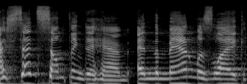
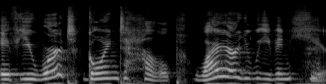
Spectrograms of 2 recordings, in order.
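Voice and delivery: ordinary talk

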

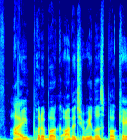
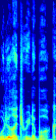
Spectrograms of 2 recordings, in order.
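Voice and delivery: distorted villain voice, quieter; 9 dB quieter than usual. Speaker jokes about announcing the next book choice in a Jigsaw voice. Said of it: "I should do the next choosing with a Jigsaw voice modifier".

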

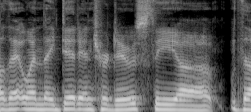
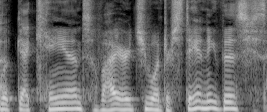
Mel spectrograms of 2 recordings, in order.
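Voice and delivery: ordinary talk

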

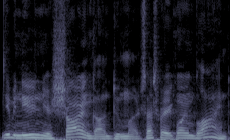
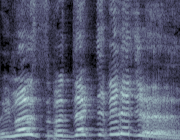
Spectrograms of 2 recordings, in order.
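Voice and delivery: very high, very loud, shrill put-on Japanese accent; 12 semitones higher, 16 dB louder than usual. Playing a village leader who guarded the rock: put-on Japanese accent. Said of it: "it's a leader of the village".

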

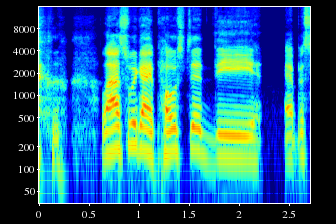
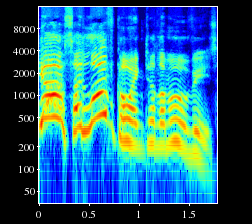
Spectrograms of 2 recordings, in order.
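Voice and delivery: very loud, sing-song, swooping put-on character voice; 9 semitones higher, 9 dB louder than usual. Offering to do an imitation of Robin, then speaking in the Robin voice. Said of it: "let me do the Robin voice".

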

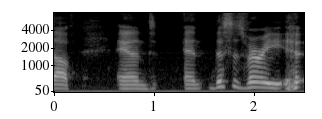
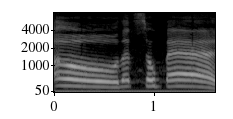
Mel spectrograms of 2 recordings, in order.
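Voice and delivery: very slow, high, drawn-out acted sarcasm; 6 semitones higher than usual. Quoting how people react to a threat, imitating a sarcastic reply. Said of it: "Sarcasm, of course".

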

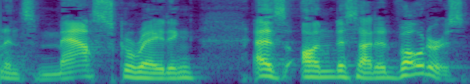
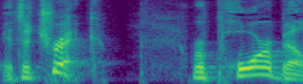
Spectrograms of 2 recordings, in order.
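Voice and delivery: usual speaking voice

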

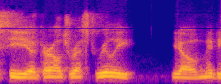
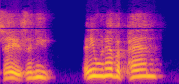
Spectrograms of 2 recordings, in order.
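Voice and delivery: very high, shrill, notched-up raised call; 12 semitones higher than usual. Retelling a man asking a silent room for a pen again, imitating a louder call. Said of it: "brings it up a couple of more notches".

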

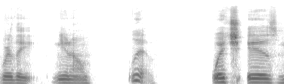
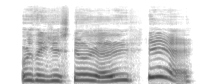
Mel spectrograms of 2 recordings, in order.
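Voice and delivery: talking through a very loud, high yawn; 9 semitones higher, 9 dB louder than usual. Speaker explaining parents and kids on social media, yawning while speaking. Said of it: "Sorry, I'm yawning".

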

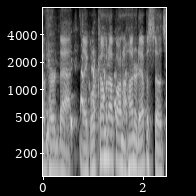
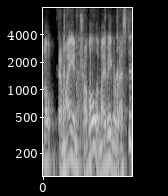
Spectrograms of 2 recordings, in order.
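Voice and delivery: normal talking voice

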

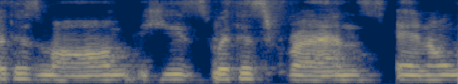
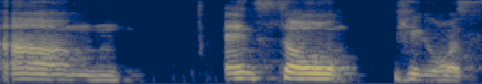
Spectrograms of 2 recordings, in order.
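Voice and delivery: ordinary talk, nothing marked

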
